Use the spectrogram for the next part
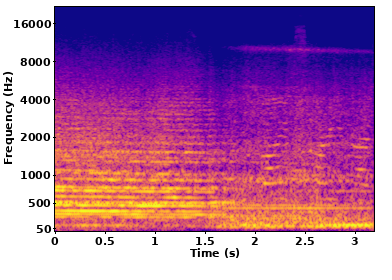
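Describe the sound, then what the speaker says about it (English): A train rolls past and sounds its horn, a loud sustained blaring tone over a rumbling, clattering roar of rail cars, close by and drowning out everything else for the whole stretch. "train in the middle of the meditation"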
